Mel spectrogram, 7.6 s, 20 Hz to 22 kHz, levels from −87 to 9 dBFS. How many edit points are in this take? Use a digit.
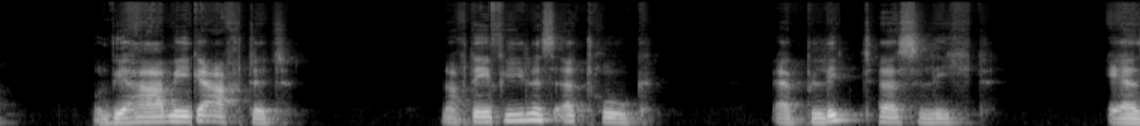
3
